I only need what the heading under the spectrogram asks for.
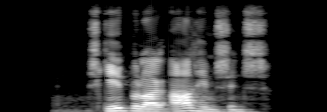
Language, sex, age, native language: Icelandic, male, 60-69, Icelandic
